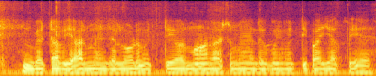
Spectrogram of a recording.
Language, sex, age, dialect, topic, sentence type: Hindi, male, 56-60, Awadhi Bundeli, agriculture, statement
